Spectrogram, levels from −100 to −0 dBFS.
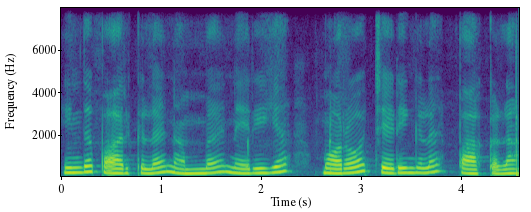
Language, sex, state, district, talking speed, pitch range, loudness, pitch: Tamil, female, Tamil Nadu, Nilgiris, 90 wpm, 205-250 Hz, -15 LUFS, 225 Hz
